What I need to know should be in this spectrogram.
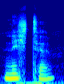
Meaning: niece
- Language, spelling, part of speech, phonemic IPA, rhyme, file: German, Nichte, noun, /ˈnɪçtə/, -ɪçtə, De-Nichte.ogg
